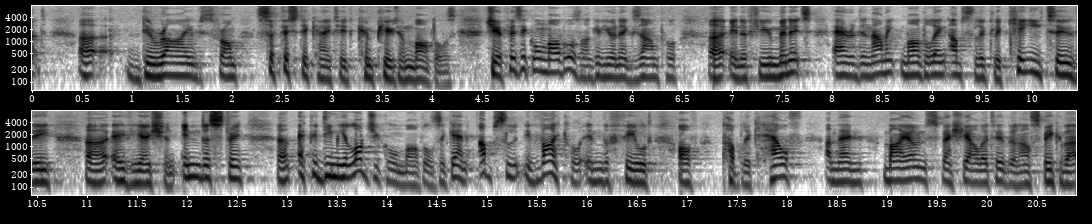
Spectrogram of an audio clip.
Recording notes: UCL Lunch Hour Lecture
